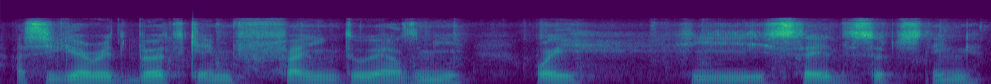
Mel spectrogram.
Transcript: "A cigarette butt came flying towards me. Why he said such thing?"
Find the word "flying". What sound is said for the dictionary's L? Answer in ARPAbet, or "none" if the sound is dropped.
none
